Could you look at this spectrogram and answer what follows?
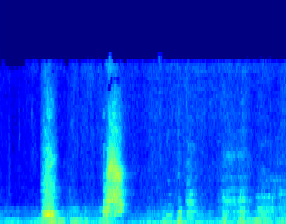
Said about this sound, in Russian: Ну вот посмотри на эту сковородку, брат. Жир над ней столь соблазнительный для мух привлекает их во множестве. Ну, попробуй отогнать их.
